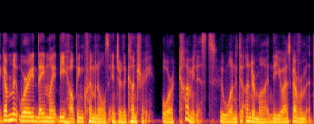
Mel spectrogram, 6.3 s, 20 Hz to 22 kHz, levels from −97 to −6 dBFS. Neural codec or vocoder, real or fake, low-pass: codec, 24 kHz, 1.2 kbps, DualCodec; fake; 7.2 kHz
